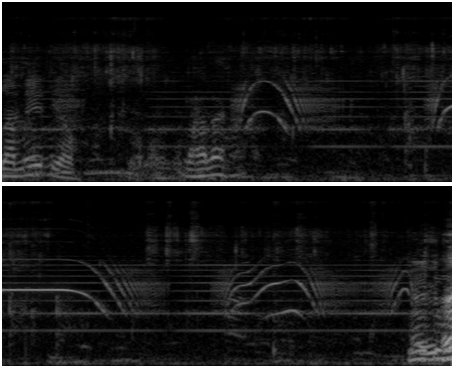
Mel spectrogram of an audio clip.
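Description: Three high mewing animal calls, each rising and then falling in pitch, the middle one the longest, with faint voices underneath.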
